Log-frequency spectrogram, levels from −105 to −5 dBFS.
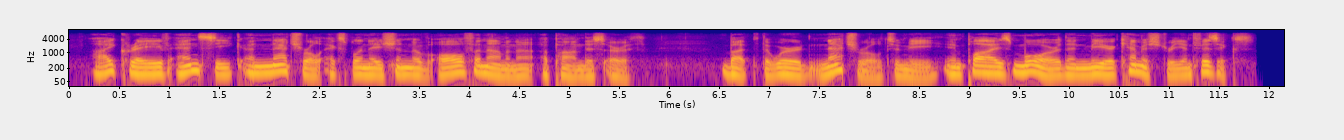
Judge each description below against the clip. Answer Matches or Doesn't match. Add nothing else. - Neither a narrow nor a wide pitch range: Matches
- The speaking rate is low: Matches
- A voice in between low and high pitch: Doesn't match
